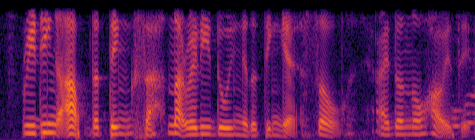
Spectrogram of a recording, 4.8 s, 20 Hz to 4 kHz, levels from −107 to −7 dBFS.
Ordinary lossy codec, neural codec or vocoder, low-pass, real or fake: none; none; 3.6 kHz; real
